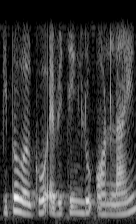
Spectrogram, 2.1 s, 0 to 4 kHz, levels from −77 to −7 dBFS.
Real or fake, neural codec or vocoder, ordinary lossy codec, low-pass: real; none; none; 3.6 kHz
